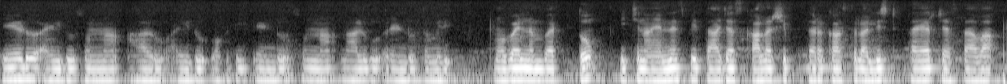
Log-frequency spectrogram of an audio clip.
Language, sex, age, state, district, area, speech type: Telugu, male, 18-30, Andhra Pradesh, Sri Balaji, rural, read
